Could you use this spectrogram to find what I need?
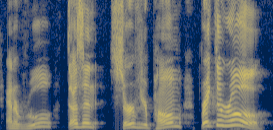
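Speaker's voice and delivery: loud, high rallying cry; rousing exhortation. Real, not acted. Host urges poets to rebel, rousing shout.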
